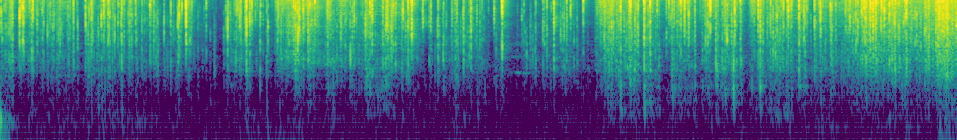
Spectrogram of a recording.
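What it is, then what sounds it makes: Plastic film snack multipack. Fingertips with long painted nails handle, squeeze and flip a sealed, full, soft-sided yellow printed plastic film multipack of eight Rocky caramel bars. Dense, bright crinkling and crackling of the film runs continuously, with quick sharp crunches and almost no low end. The sound swells and dips as the pack is worked, growing loudest near the end.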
